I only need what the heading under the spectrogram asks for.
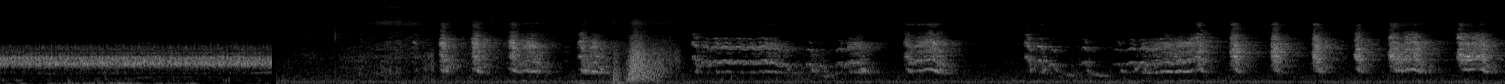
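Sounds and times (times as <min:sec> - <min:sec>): fox calling: 0:03.9 - 0:15.0.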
